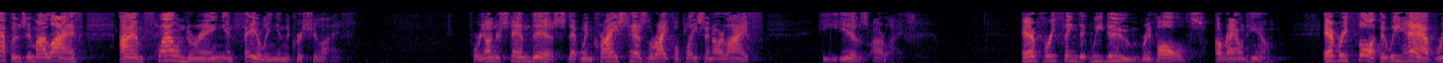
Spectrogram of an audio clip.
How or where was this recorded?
large echoing room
